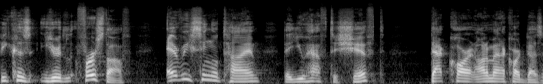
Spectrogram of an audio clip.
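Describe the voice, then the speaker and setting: With vocal fry and very wide pitch swings, a man talks at a fairly quick pace in a fairly high pitch. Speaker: podcast host. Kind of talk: casual podcast talk.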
